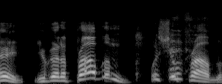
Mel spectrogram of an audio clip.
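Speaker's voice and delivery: cartoon bear character voice. Recasting a character as being from Philly: Yogi Bear voice. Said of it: "You sound like Yogi fucking Bear".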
